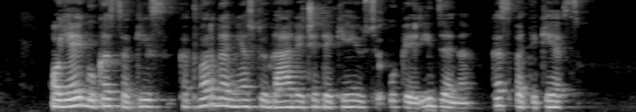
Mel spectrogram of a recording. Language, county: Lithuanian, Alytus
